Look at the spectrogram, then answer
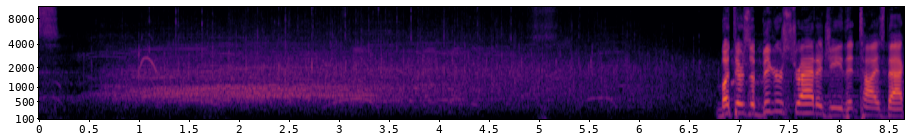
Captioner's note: cheers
